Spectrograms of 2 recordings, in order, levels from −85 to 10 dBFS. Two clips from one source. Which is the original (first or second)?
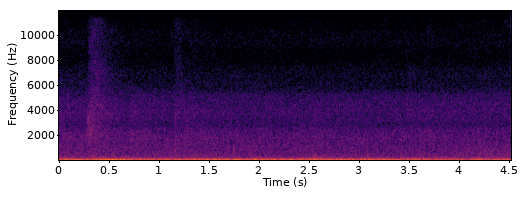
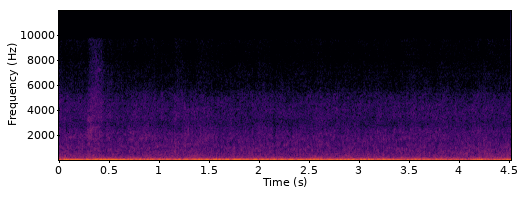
first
